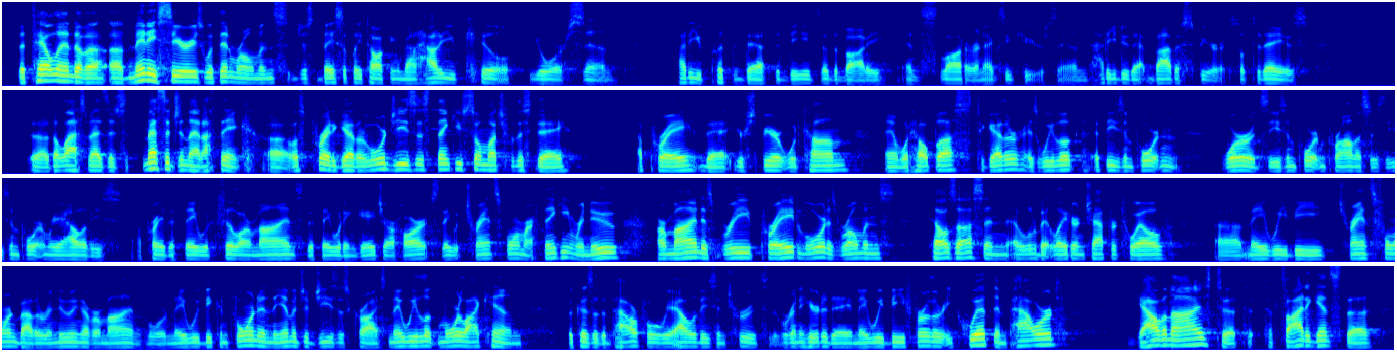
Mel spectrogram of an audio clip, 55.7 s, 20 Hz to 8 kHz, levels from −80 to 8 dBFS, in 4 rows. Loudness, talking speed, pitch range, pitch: -38 LUFS, 200 wpm, 105-125 Hz, 115 Hz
